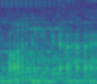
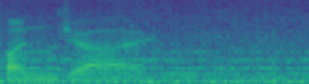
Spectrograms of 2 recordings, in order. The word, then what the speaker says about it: fungi: doesn't love fungi yeah that's how i've always started pronouncing this funny guy i think i've heard some people call it fungi i'm not one of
